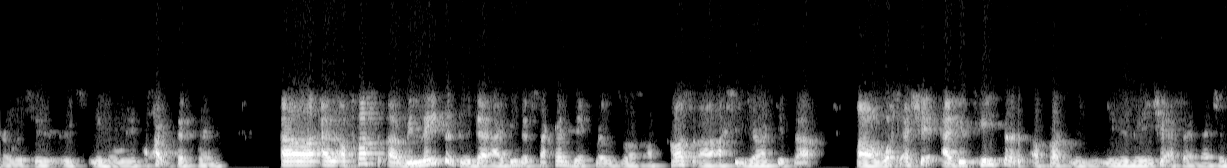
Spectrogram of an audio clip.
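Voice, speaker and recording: A man answers interview questions as a scholar, thinking aloud in measured, hesitant phrases full of fillers. His voice sits at an ordinary pitch. It comes through a tinny, phone-like call line with a roomy echo around it. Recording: tinny, echoey call audio.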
